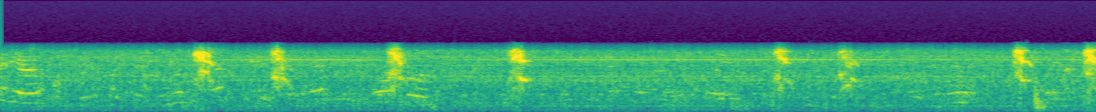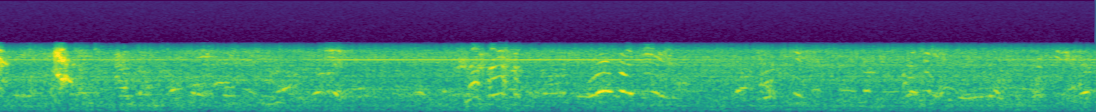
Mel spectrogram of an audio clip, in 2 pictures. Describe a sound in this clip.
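A small toy car's motor whirs on grass.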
